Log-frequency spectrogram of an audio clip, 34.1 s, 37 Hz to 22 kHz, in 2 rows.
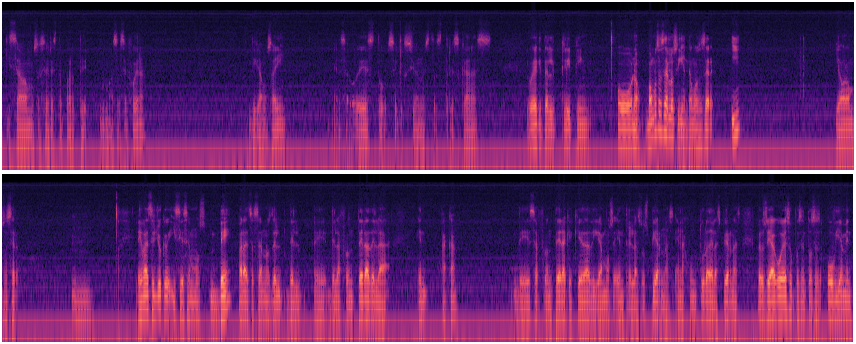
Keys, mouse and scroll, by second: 0.4 right click, 1.2-5.0 drag, 5.1 middle click, 6.7 click, 7.6 shift+right click, 8.1 shift+right click, 9.1 shift+right click, 15.9 i.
